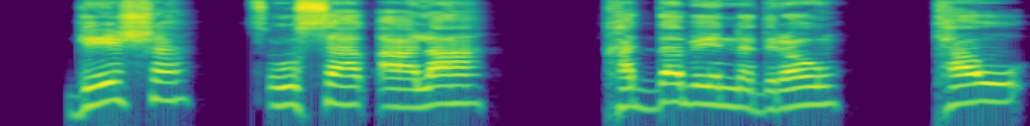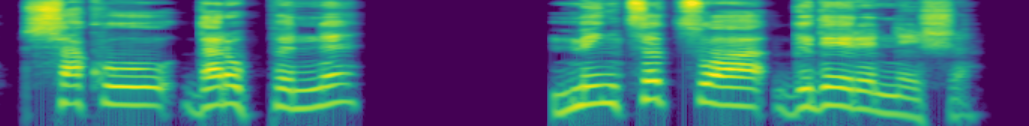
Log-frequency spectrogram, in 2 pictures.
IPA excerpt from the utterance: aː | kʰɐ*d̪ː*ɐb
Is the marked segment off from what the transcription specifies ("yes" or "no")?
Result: no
